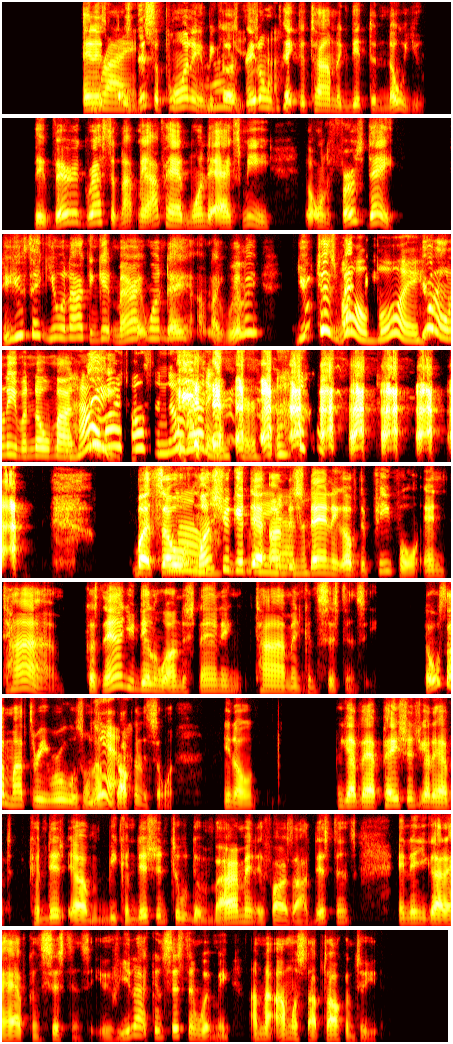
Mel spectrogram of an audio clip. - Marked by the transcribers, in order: laugh; chuckle; tapping
- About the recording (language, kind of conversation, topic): English, unstructured, How can I keep a long-distance relationship feeling close without constant check-ins?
